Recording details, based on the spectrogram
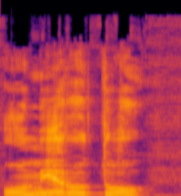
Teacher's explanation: تو دیکھیے یہاں پر رائے ساکنہ سے پہلے زیر اصلی ہے تو اس لیے اس رائے ساکنہ کو باریک پڑھیں گے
